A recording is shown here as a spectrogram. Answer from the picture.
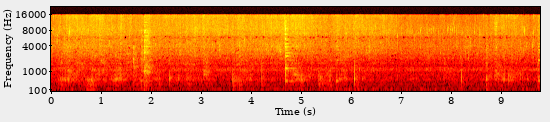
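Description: Sliced onions and whole spices sizzling in hot ghee in a metal pot, stirred with a steel ladle that scrapes and clinks against the pot, with the sharpest clinks about two seconds in and again near the middle.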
